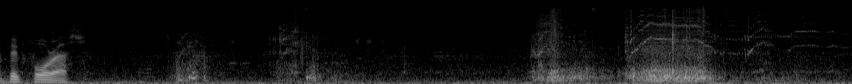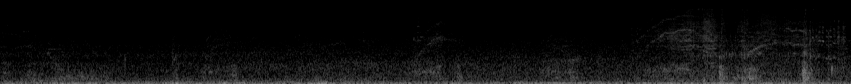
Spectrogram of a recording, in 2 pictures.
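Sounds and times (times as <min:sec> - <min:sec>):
tyres spinning on dirt: 0:01.7 - 0:03.5, 0:05.3 - 0:09.7, 0:13.9 - 0:17.0
electric motor whining: 0:05.3 - 0:09.4, 0:13.9 - 0:17.0.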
